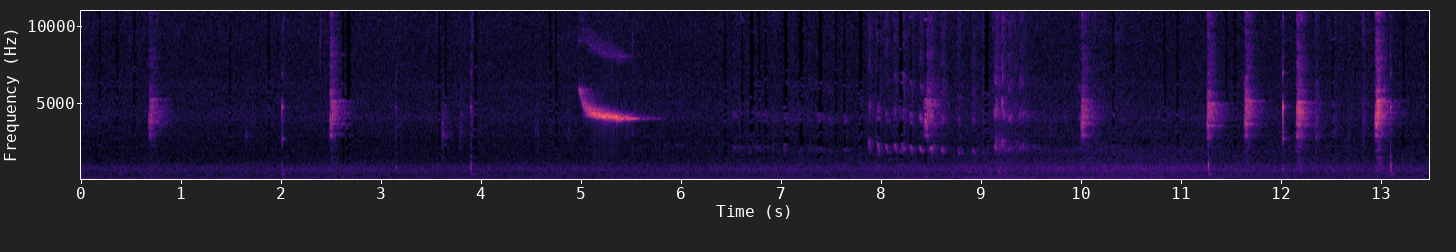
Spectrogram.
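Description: Backyard birds chirping with short calls scattered throughout. About five seconds in there is one loud whistled call that falls in pitch, and around eight seconds a short rapid trill.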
